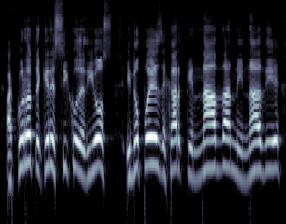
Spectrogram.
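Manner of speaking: loud, rising list driven home; preaching at full force. Acted. Preacher urging church, nobody defines you, full force. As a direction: preach it hard, each item climbing.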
